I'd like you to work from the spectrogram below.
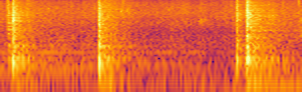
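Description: Garlic, onions and pepper being sautéed for a cabbage and sausage dish are stirred in a pan, giving three distinct scraping clacks of a utensil against the pan over a low, quiet sizzle.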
